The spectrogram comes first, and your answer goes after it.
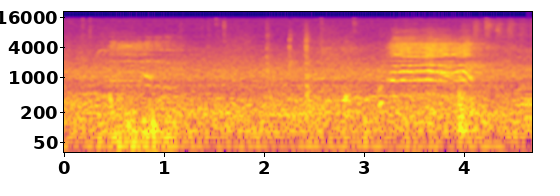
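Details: Goat kid at a farm on the Bandai plateau in Japan, met by visitors; a faint trembling bleat early on, then a clearer wavering bleat near the end over steady low rumble.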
